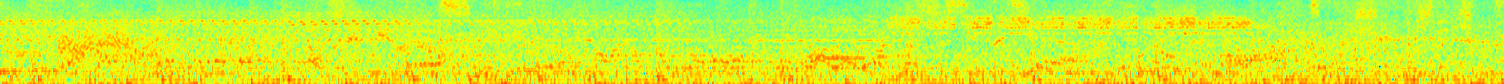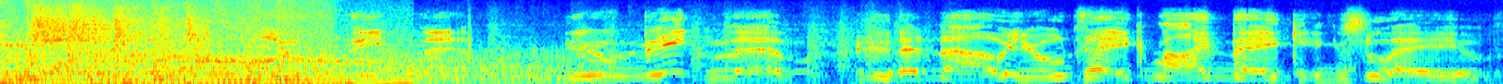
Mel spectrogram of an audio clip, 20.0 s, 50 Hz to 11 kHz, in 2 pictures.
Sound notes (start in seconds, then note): 10.2 crash!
